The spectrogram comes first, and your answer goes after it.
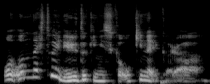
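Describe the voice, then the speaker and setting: A young adult woman co-hosting a podcast, telling stories in a chatty way with quick asides. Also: fairly low pitch, big pitch swings, a little mellow, slightly rough. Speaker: podcast co-host. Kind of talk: casual chat.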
